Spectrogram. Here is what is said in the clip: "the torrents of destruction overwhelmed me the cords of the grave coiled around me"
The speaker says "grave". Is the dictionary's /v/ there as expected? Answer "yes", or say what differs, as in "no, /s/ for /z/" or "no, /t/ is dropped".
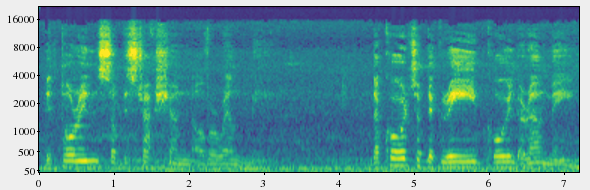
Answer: no, /b/ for /v/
